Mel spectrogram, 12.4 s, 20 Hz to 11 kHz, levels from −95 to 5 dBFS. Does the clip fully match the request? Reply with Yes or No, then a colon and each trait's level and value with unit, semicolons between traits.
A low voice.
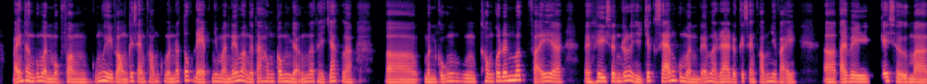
Yes: low, 125 Hz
